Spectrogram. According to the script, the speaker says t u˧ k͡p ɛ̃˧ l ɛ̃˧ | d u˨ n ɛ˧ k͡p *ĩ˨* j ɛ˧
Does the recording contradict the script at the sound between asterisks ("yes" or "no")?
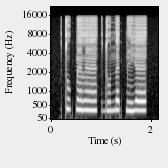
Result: no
